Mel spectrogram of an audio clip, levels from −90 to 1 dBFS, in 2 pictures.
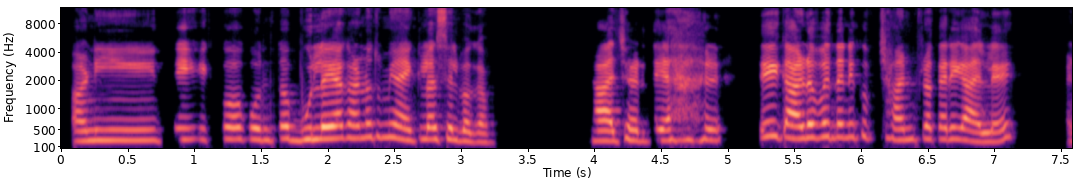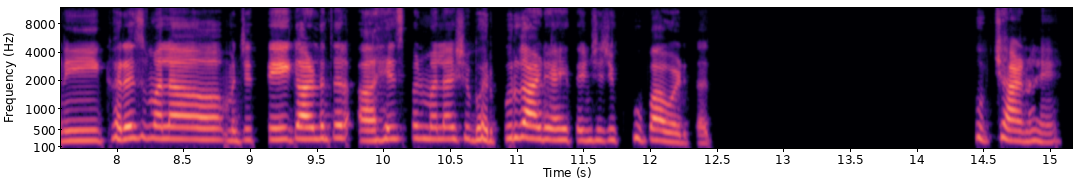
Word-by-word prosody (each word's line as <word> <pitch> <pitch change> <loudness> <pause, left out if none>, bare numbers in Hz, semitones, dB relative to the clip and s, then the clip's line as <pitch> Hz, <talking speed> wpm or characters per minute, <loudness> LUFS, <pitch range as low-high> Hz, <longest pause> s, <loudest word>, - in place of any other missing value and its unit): आणि 250 +1 -2
ते 270 - +2
एक 265 +2 -11 0.2
कोणतं 270 0 -2
बुलय्या 285 +3 +6
गाणं 305 +1 -1
तुम्ही 320 -1 -3
ऐकलं 275 +1 +2
असेल 275 -1 0
बघा. 220 -2 -3 0.8
हां, 240 0 +6
छड 245 -4 -1
ते 255 - +2
हां 255 +1 -3 0.3
ते 350 +1 +8
गाणं 310 -1 +6
पण 335 0 +1
त्यांनी 320 0 +1
खूप 315 -3 -12
छान 265 -2 -2
प्रकारे 280 0 0
गायलंय 230 0 +2 0.4
आणि 245 +1 -3
खरंच 295 +1 +1
मला 290 -1 +1 0.3
म्हणजे 240 +1 -8
ते 270 0 +6
गाणं 280 0 +4
तर 305 0 -1
आहेच, 275 +4 -2
पण 300 - -6
मला 280 0 -4
अशी 280 0 -5
भरपूर 275 +3 -4
गाणे 295 -3 +3
आहेत 260 0 -2
त्यांचे 250 0 -8
जे 260 - -8
खूप 295 -4 -9
आवडतात. 215 -5 -4 2.0
खूप 300 -6 -9
छान 245 -6 +1
आहे. 215 -4 -9
270 Hz, 170 wpm, -22 LUFS, 250-290 Hz, 2.0 s, ते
